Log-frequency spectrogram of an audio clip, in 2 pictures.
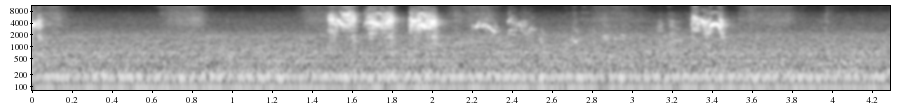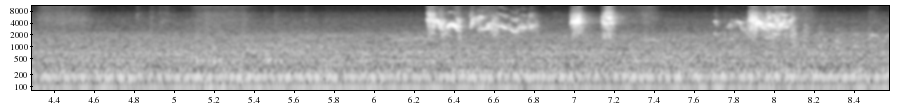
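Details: Colourful birds singing: a few short, high chirping bursts clustered around one and a half to two seconds and again near six to eight seconds, separated by quiet stretches over a steady low hum.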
